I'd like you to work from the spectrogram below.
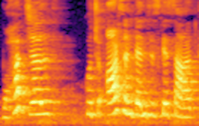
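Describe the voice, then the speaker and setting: A woman giving a home-teaching lesson as a YouTube teacher, mixing Hindi with English words. She talks deliberately and repeats model sentences. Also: high voice, bright, forceful tone, slight background noise.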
